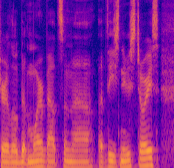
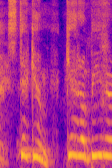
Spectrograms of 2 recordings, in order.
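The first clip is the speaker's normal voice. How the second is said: high, urgent mock command; urgent egging-on; 3 dB louder than usual. Retelling the pig-killing movie scene, urgent high-pitched mock orders. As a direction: imitate a man urging on the kill. Urging a pig kill in film.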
